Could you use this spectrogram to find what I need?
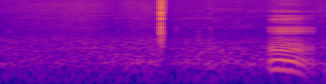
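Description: A golf club strikes a ball with a crisp click.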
